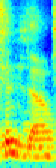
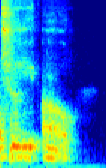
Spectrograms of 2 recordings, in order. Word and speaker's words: Scinto: I think it's pronounced Cinto. – Scinto. Okay. – ENTO? – Oh, just T-O.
